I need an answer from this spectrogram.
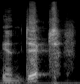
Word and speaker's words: indict: is the word indict it's it looks like indict but it's pronounced indict and when someone is indicted they are simply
